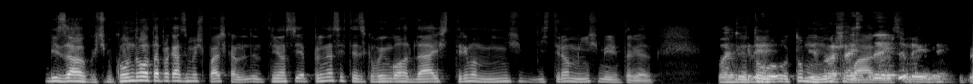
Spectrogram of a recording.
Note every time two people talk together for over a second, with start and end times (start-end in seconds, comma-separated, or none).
7.3-9.2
